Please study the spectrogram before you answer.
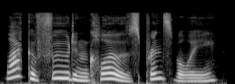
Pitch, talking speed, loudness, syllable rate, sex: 220 Hz, 155 wpm, -16 LUFS, 4.7 syllables/s, female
